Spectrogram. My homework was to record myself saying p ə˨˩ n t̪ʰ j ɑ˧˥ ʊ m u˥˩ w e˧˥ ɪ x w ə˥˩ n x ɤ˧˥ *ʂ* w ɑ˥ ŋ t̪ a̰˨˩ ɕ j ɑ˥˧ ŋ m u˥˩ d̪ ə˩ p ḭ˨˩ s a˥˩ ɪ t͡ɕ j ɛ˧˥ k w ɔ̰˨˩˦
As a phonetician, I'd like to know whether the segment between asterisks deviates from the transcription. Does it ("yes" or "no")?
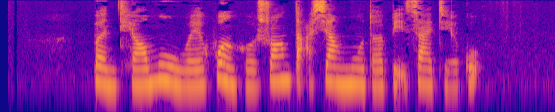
no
